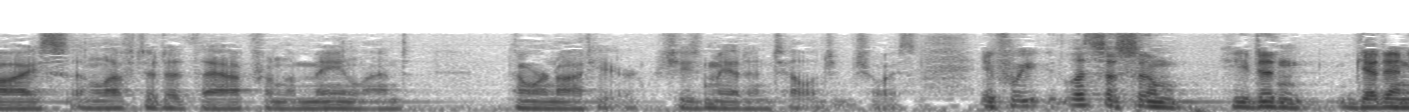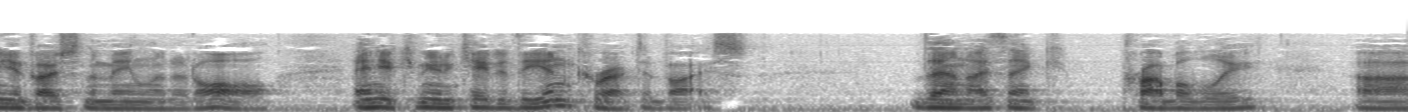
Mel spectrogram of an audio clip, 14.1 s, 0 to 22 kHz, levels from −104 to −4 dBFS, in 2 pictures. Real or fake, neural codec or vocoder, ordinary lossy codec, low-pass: real; none; MP3, 48 kbps; 7.2 kHz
